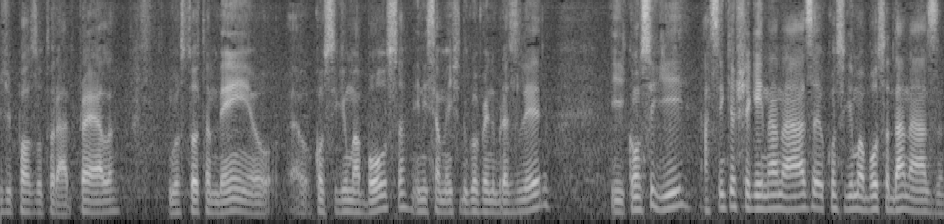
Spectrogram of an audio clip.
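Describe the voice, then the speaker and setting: A man's medium-pitched voice moves at a fairly quick pace with ordinary pitch variation. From Brazil, São Paulo state. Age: 30s. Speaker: astrobiologist, NASA researcher. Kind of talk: TV interview. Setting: TV studio. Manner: hesitant, filler-heavy (né).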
